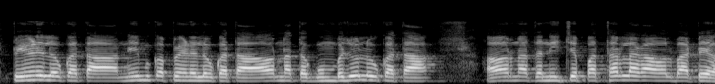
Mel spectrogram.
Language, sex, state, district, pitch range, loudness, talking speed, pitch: Bhojpuri, male, Uttar Pradesh, Ghazipur, 170-190 Hz, -13 LUFS, 140 wpm, 180 Hz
